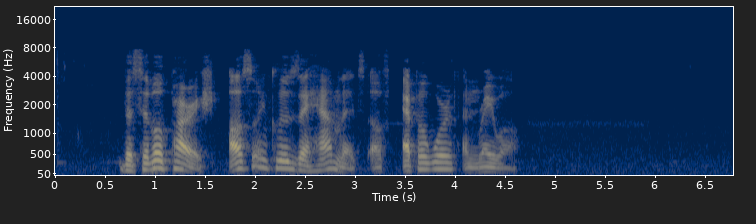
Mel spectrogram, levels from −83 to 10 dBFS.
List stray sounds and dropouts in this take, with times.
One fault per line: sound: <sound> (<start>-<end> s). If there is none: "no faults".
no faults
